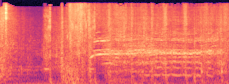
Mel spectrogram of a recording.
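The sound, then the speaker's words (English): A wounded horse named Ashes whinnies loudly, a high, quavering neigh that holds for over a second after a burst of rough, noisy sounds. “Ashes! Close to panic, Tanner scrambled back to tend the wounded horse.”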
